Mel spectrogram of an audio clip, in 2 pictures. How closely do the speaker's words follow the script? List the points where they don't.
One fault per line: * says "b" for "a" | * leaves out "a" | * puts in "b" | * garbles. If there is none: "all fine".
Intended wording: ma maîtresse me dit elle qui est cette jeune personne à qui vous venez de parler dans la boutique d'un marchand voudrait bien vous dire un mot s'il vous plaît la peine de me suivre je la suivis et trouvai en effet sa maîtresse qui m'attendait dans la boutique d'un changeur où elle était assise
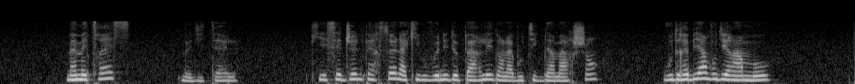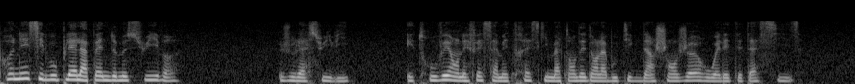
* puts in "prenez"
